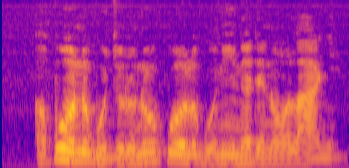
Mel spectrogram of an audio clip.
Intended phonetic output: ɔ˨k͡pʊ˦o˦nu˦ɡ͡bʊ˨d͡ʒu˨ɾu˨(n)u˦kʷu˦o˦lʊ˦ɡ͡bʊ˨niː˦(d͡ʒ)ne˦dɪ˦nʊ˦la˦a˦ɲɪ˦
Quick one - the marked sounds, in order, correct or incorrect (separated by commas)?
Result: correct, incorrect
